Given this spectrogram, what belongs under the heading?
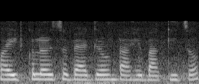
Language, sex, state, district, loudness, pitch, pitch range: Marathi, female, Maharashtra, Dhule, -15 LUFS, 225 Hz, 215-230 Hz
